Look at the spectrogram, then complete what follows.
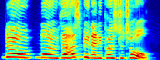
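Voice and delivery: high, loud, fretful voice; flustered, fussing reply; distracted. A narrator's reading. Mother answering Harry about his post, distracted. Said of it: "said Missus Weasley distractedly".

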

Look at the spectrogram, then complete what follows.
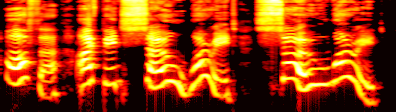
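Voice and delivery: high, loud worried wail; frantic worry. A narrator's reading. Wife running to her husband, frantic with worry. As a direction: draw out each "so" in high distress.

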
